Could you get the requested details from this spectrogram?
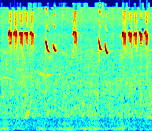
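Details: Sunbird filler song for exciting other birds: a fast run of bright high chips, paired thin downward whistles, then another quick chip series.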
